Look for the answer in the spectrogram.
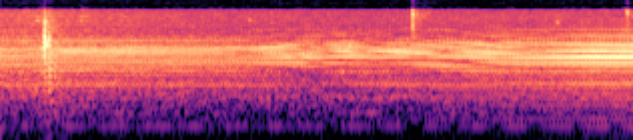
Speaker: la patilla dos se oye un un leve zumbido HM que está aún sin amplificar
